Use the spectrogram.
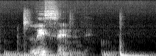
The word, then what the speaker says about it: listened: Então, eu não vou falar listen de novo, corto o e, som do e desaparece. E agora o D vem com um som de demudo, ó. Repeat. Listen listened.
